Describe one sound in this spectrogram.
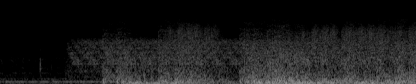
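Arcade game gunfire rattles rapidly and loudly.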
